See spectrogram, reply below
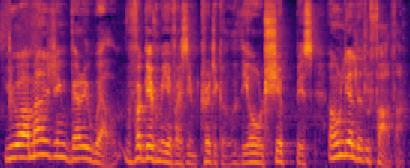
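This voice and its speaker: A man's voice: a little high, sing-song, a little fast, darkish tone. A man voicing a mild, polite and reserved married lord in an audiobook, with a courteous manner.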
